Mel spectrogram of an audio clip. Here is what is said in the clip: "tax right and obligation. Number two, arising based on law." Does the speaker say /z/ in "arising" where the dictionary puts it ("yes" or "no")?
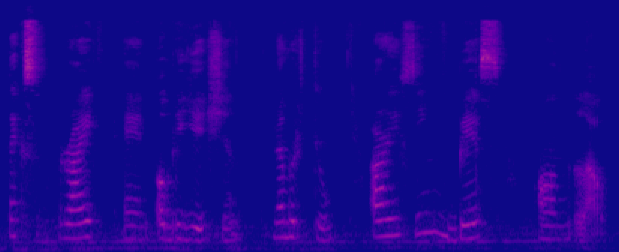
no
